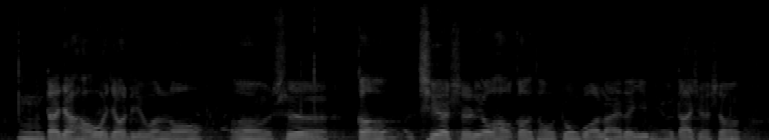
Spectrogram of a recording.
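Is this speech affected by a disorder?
Yes: cerebral palsy; speech impediment, needs extra time, uses interpreter.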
